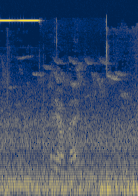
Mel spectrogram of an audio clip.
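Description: Faint, indistinct voices over a steady low rumble, with a brief faint pitched sound that rises and falls about a second in.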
